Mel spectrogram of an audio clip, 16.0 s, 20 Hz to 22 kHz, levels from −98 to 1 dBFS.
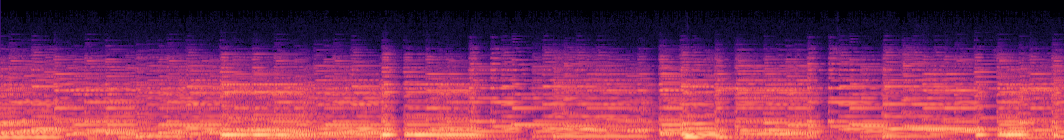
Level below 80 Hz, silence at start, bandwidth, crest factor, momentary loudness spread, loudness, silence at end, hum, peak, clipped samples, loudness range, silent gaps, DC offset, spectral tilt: -40 dBFS; 0 s; 5.6 kHz; 16 dB; 7 LU; -18 LUFS; 0 s; none; -2 dBFS; under 0.1%; 4 LU; none; under 0.1%; -9 dB/octave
